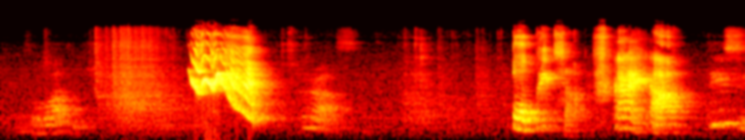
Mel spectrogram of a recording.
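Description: A grey parrot chatters in short, speech-like phrases and gives one loud, harsh squawk that sweeps sharply downward. A person talks nearby.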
